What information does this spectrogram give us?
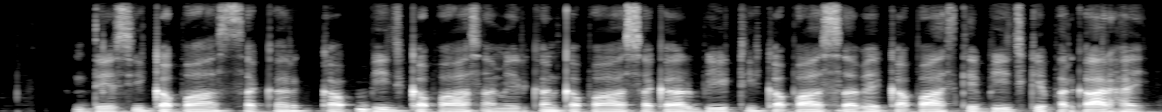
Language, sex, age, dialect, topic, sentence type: Magahi, male, 18-24, Southern, agriculture, statement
